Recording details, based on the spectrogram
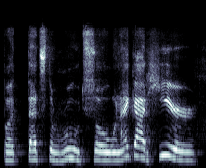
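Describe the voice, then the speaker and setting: Casting: male interview guest, fifties, dark husky timbre, measured halting delivery in short phrases. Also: fairly high pitch. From born in Colombia, raised in the US. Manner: halting, pausing often between short phrases. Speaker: interview guest, veteran event producer. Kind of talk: interview answers about own background.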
